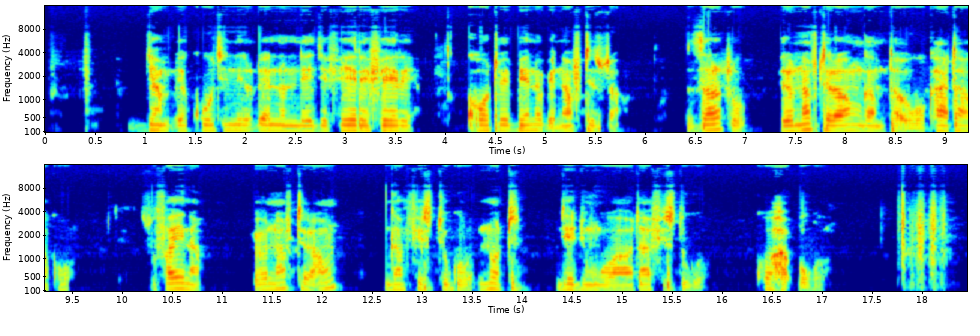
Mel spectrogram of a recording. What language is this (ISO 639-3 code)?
ful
